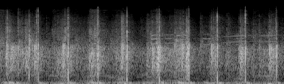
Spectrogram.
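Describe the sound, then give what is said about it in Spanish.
Audience applause fills the final of a vintage trivia game show event, a dense, steady run of claps with a regular rhythmic pulse and no break across the whole stretch. “Un fuerte aplauso.”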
